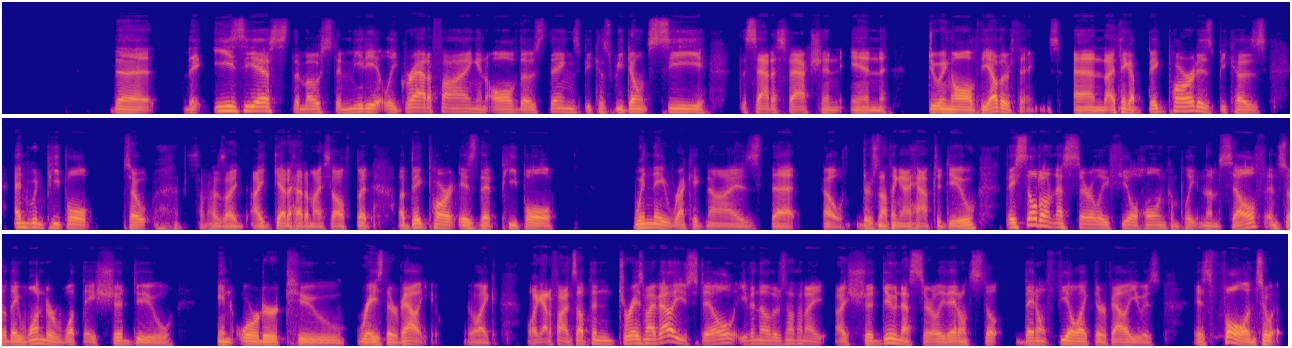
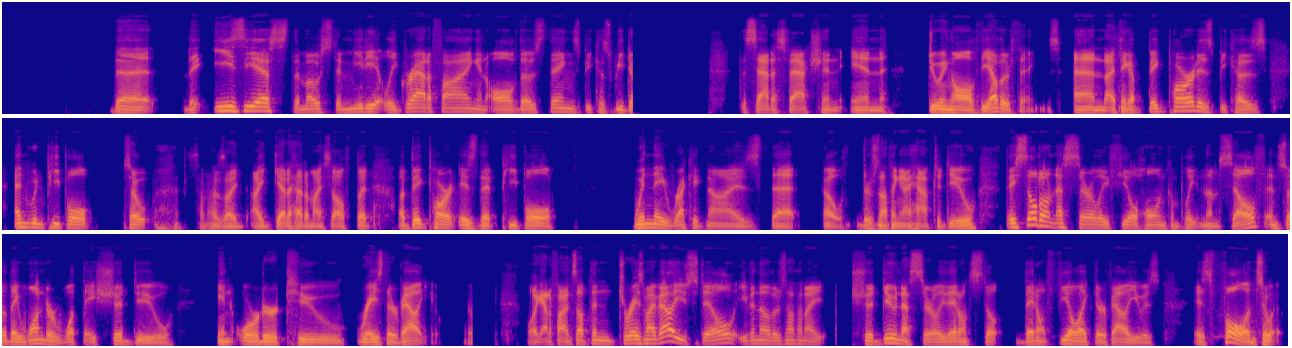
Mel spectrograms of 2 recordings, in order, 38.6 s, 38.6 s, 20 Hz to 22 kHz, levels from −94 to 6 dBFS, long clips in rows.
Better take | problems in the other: first | audio cutting out; at 6.5 s for 1 s, at 30 s and at 34 s

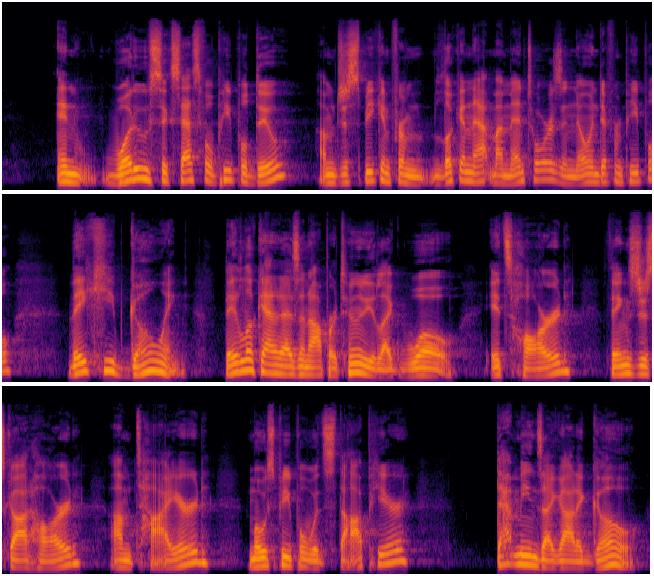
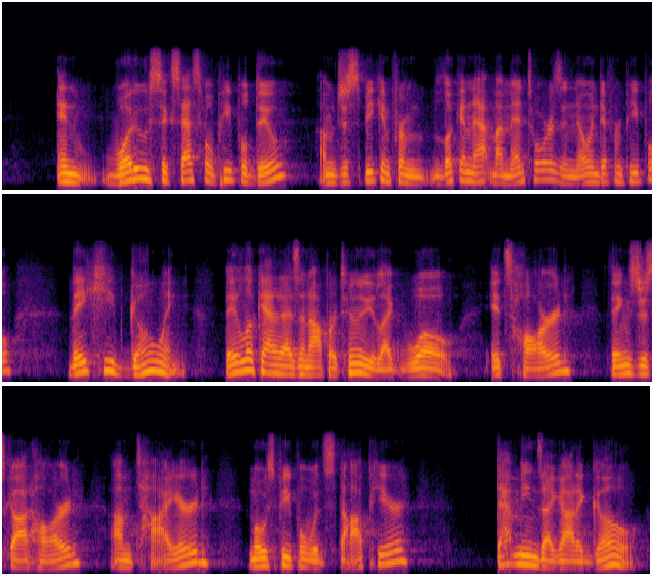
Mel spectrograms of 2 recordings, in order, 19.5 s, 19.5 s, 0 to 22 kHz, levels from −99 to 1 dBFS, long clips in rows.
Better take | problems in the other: first | garbled, watery; slightly; nothing above 7.5 kHz

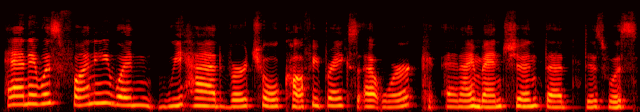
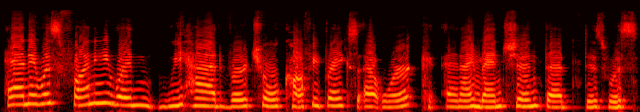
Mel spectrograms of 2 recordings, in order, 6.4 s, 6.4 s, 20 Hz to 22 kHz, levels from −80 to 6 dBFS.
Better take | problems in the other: first | distortion; slight; 10 dB below the speech

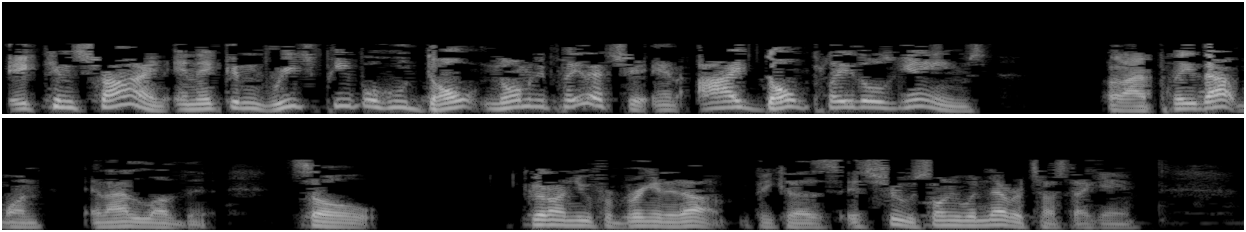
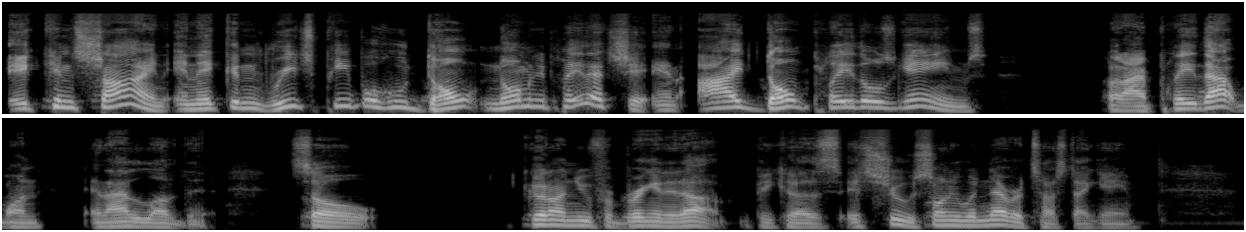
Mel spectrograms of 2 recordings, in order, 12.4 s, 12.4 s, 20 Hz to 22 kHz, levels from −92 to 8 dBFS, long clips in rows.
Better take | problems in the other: second | garbled, watery; badly; nothing above 5.5 kHz

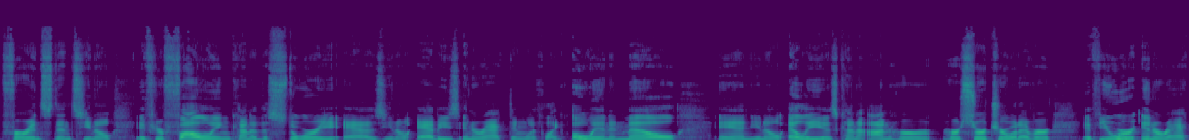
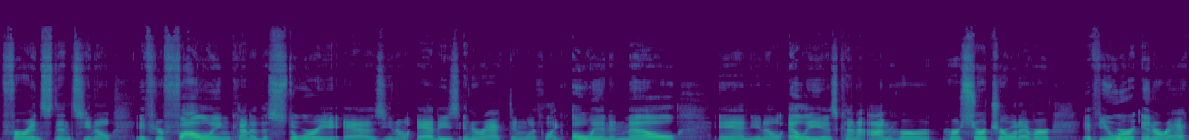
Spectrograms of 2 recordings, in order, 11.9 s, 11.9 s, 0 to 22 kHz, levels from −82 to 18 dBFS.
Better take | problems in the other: neither | none

